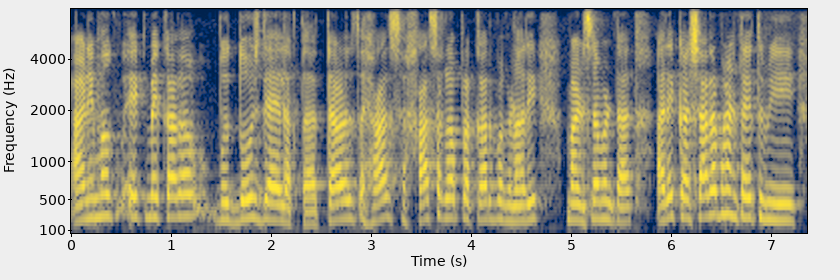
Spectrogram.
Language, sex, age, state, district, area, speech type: Marathi, female, 60+, Maharashtra, Kolhapur, urban, spontaneous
